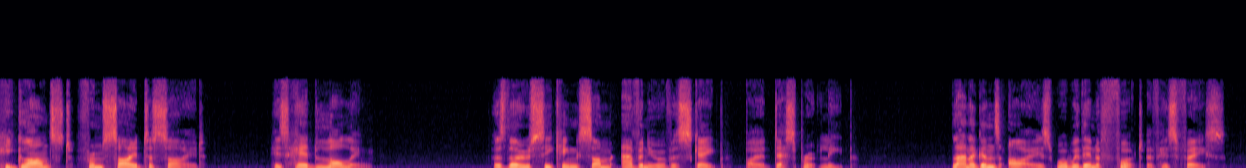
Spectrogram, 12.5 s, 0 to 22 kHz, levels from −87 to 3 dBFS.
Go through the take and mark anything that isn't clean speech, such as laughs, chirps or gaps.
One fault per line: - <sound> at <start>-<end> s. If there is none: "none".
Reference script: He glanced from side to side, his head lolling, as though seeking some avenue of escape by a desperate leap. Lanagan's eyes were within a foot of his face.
none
